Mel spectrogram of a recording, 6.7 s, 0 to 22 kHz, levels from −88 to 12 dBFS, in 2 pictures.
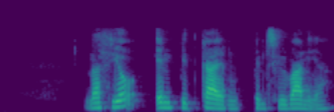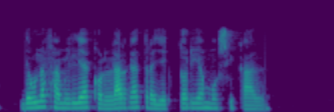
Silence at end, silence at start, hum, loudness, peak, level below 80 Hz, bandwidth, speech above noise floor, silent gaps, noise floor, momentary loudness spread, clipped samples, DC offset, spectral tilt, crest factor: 0.65 s; 0.85 s; none; -32 LUFS; -10 dBFS; -72 dBFS; 8 kHz; 55 dB; none; -86 dBFS; 12 LU; under 0.1%; under 0.1%; -4.5 dB/octave; 22 dB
